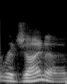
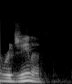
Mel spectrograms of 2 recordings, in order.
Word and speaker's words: Regina: So now, how impressive that you knew to pronounce it Regina and not Regina.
